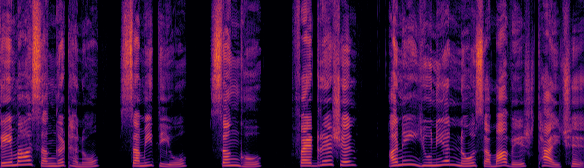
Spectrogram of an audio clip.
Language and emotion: Gujarati, neutral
